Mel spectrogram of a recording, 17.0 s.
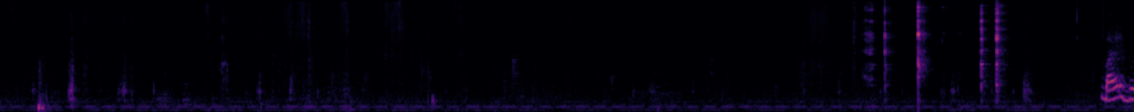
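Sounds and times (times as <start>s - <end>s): chewing crunches and mouth noises: 0.4s - 5.5s.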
